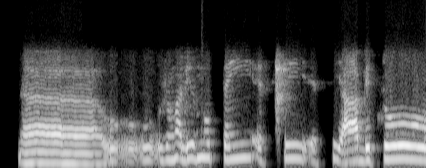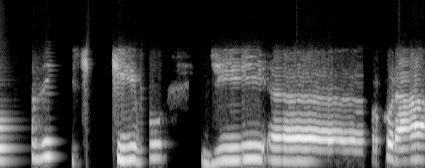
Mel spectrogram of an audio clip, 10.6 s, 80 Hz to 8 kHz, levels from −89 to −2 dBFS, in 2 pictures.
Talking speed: 60 wpm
